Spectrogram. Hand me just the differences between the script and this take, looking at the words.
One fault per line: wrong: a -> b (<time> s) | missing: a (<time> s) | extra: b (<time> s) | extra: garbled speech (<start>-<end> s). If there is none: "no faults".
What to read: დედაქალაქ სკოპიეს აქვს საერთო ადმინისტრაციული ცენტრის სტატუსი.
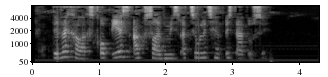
missing: საერთო (1.8 s)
